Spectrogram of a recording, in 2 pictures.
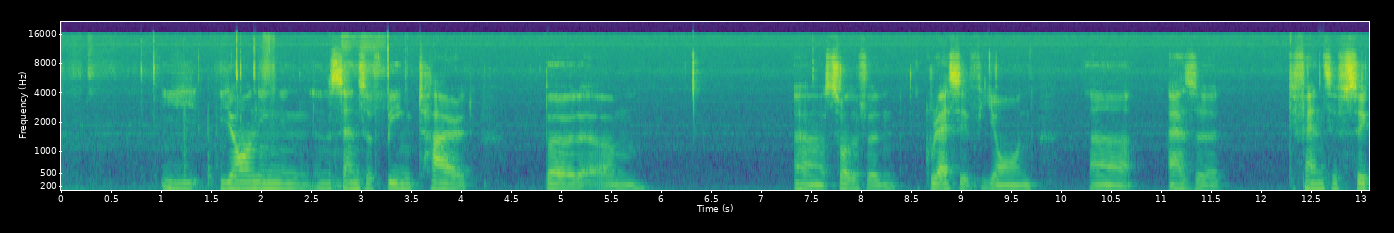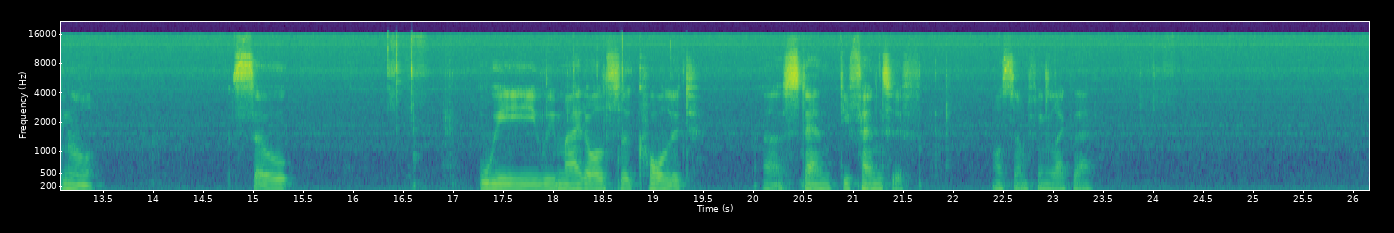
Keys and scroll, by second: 1.7 3, 18.5 alt+a.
